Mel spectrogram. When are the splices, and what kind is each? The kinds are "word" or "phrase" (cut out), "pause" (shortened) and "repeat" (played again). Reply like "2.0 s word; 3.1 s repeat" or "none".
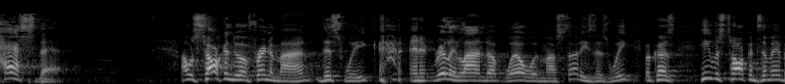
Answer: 6.4 s pause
